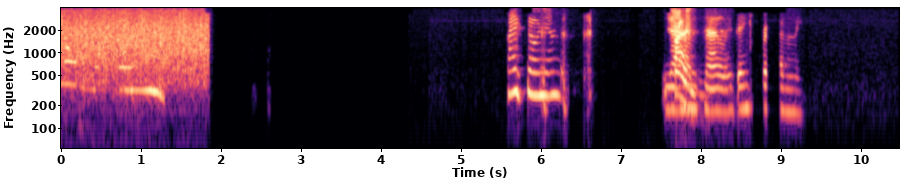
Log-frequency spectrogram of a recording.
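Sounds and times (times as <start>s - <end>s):
audience applause: 0.0s - 1.9s
speech: 5.7s - 6.7s, 7.5s - 9.4s.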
